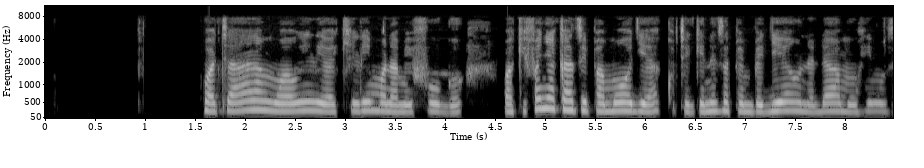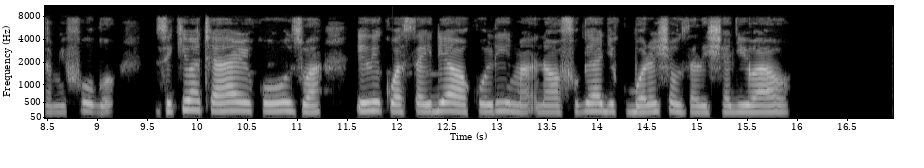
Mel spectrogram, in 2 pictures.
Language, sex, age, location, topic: Swahili, female, 25-35, Dar es Salaam, agriculture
